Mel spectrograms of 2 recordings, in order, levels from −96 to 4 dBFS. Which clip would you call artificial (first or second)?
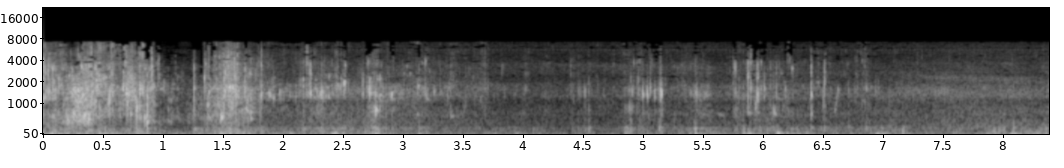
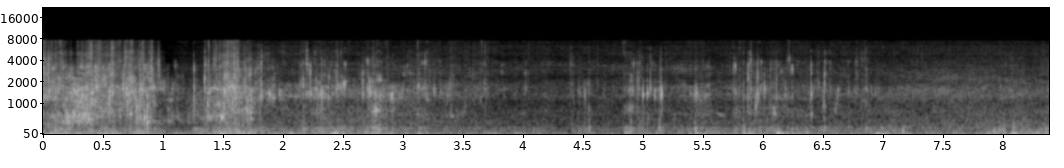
second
